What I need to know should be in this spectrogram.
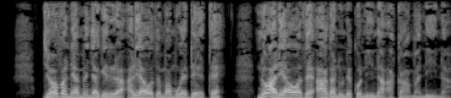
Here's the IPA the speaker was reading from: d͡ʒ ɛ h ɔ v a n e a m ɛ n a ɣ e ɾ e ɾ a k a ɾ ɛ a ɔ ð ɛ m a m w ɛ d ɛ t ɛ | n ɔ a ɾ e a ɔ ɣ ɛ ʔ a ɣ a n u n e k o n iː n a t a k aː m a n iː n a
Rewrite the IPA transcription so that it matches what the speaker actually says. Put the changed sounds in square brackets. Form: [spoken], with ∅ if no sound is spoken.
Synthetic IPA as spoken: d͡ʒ ɛ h ɔ v a n e a m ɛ [ɲ] a ɣ e ɾ e ɾ a [ʔ] a ɾ [e] a ɔ ð ɛ m a m w ɛ d ɛ t ɛ | n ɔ a ɾ e a ɔ [ð] ɛ ʔ a ɣ a n u n e k o n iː n a [ʔ] a k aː m a n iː n a

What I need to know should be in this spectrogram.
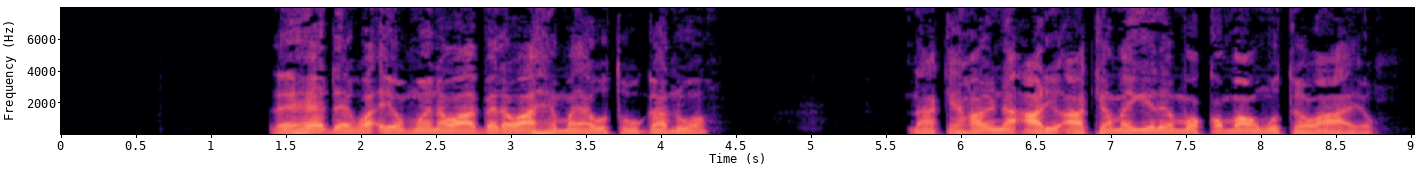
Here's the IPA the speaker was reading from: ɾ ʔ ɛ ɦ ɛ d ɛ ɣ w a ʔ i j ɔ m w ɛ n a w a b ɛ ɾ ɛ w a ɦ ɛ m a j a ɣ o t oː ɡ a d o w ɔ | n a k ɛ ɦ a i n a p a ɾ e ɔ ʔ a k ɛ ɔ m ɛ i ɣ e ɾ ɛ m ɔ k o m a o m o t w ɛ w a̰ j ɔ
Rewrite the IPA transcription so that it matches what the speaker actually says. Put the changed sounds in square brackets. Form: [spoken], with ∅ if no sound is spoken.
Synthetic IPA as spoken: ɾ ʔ ɛ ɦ ɛ d ɛ ɣ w a ʔ [e] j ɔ m w ɛ n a w a b ɛ ɾ ɛ w a ɦ ɛ m a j a ɣ o t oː ɡ a [n] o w ɔ | n a k ɛ ɦ a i n a [ʔ] a ɾ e ɔ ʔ a k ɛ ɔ m [a] i ɣ e ɾ ɛ m ɔ k [ɔ] m a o m o t w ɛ w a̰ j ɔ

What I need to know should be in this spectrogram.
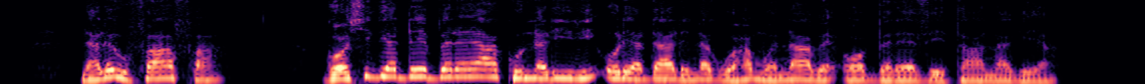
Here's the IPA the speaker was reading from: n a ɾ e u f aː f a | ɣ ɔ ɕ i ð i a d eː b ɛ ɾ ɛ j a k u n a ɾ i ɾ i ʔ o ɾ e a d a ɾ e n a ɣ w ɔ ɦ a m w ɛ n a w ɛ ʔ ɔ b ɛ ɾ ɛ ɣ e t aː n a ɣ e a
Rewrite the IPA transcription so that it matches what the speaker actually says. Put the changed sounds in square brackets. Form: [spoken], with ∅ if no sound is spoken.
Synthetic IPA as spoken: n a ɾ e u f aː f a | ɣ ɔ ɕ i ð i a d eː b ɛ ɾ ɛ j a k u n a ɾ i ɾ i ʔ o ɾ e a d a ɾ e n a ɣ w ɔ ɦ a m w ɛ n a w ɛ ʔ ɔ b ɛ ɾ ɛ [ð] e t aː n a ɣ e a

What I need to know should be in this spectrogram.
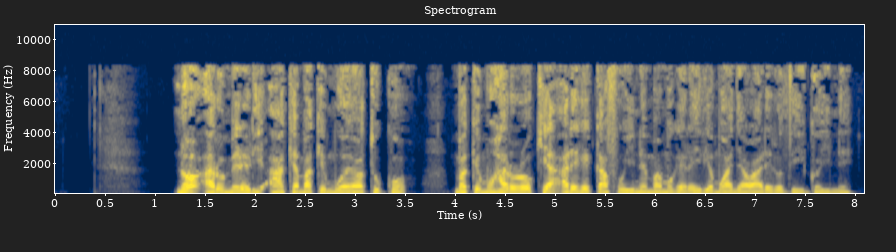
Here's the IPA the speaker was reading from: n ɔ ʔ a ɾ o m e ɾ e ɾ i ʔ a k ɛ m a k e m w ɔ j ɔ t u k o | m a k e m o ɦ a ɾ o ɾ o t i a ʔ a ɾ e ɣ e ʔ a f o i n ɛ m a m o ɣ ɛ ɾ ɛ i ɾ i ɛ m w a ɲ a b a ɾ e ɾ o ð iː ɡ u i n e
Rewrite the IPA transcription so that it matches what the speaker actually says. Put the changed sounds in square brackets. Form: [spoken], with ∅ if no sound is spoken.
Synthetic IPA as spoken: n ɔ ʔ a ɾ o m e ɾ e ɾ i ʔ a k ɛ m a k e m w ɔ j ɔ t u k o | m a k e m o ɦ a ɾ o ɾ o [k] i a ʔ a ɾ e ɣ e [k] a f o i n [e] m a m o ɣ ɛ ɾ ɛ i ɾ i ɛ m w a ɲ a [w] a ɾ e ɾ o ð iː ɡ [ɔ] i n e

